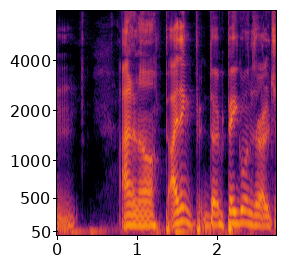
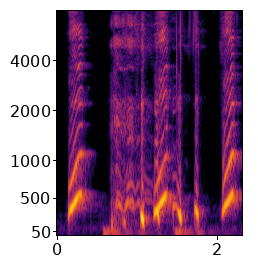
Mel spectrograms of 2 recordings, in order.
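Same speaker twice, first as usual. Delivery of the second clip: very high rising whoop; imitated dog noise; slower than usual. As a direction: mimic a dog's attention-seeking whoop. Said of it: "making the noise that the dog makes".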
